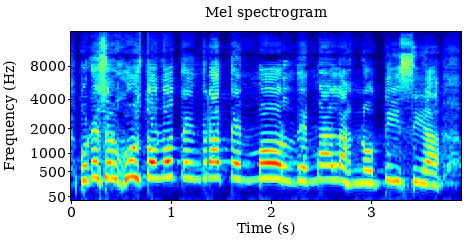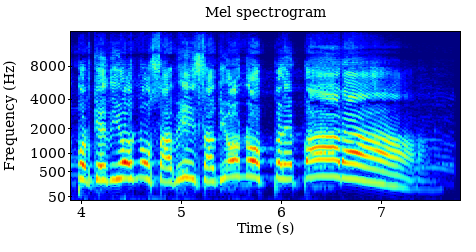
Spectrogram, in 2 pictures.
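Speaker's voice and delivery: sermon at full force; preaching. Acted. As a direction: proclaim it to the church. Preaching to the congregation.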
